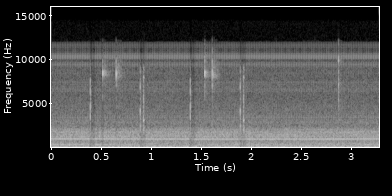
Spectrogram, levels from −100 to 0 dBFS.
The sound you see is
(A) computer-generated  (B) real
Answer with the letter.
B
